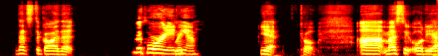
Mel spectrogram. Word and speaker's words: Riordan: Is that how you pronounce it? That's the guy that... Rick Riordan, yeah.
